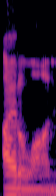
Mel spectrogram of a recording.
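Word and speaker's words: Eidolon: reading I'm sorry but a lot of people pronounce it I don't and I'm like it's Idol on it's Idol on it's like I don't I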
